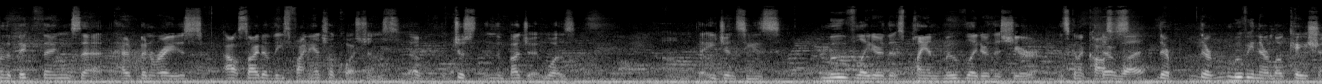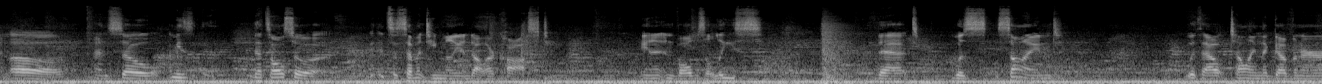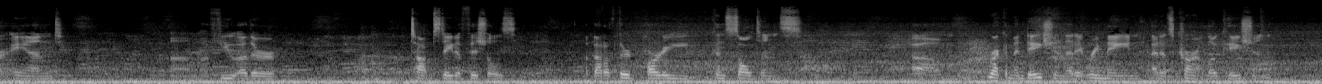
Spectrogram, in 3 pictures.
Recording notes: Recorded June 15, 2018, at the Smokey Row Cafe in Des Moines.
